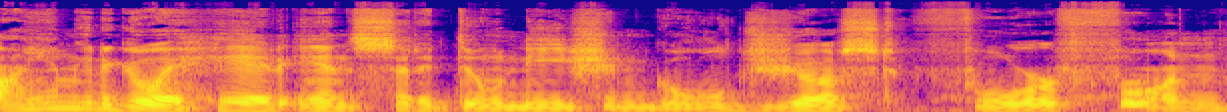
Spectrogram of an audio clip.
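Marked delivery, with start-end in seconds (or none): 3.6-4.6 voice cracking badly. A streamer talks to the chat during a weather stream, with a bad voice crack. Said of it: "That was a bad voice crack".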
